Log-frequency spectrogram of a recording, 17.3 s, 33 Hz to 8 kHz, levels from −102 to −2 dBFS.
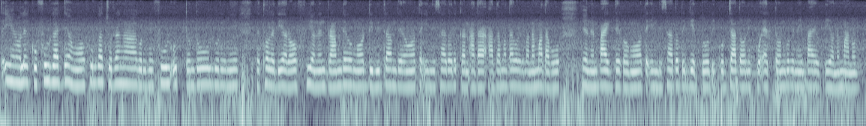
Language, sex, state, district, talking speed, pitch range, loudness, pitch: Chakma, female, Tripura, Dhalai, 165 wpm, 180-200 Hz, -19 LUFS, 190 Hz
